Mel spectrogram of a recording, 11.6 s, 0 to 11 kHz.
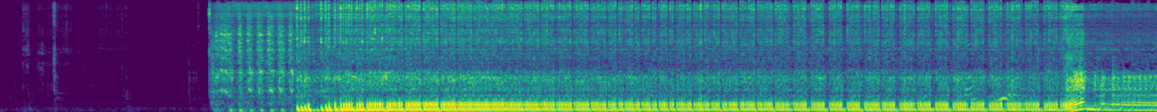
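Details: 1982 Yamaha Seca Turbo, one-owner barn find, started with the exhaust removed: cranks, catches and settles into a loud, even open-exhaust idle with no misses; engine sounds healthy, though it was smoky, suspected oil in the exhaust packing.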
